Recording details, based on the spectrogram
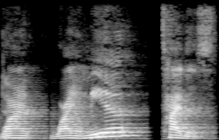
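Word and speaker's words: Wyomia Tyus: more time she earned the respect she earned wyomia Titus I just want to make sure it may not be pronouncing it right guys but her name is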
